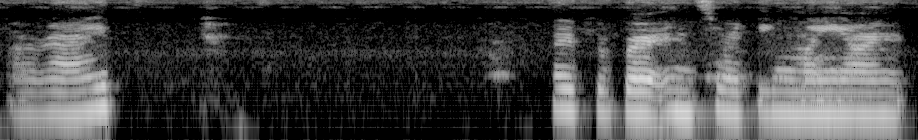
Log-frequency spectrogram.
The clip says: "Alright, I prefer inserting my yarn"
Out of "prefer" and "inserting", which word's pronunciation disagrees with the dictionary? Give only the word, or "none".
prefer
